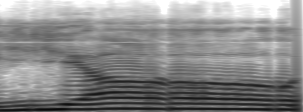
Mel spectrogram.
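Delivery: long, loud drawn-out yo; amazed reaction. Retold or imitated. Storyteller watching her kick the door, loud amazed drawl. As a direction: stretch it out in disbelief.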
